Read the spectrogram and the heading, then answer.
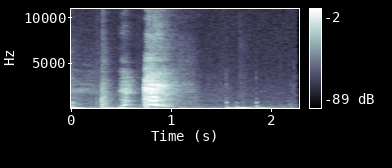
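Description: A person clears their throat: a couple of short rough huffs, one louder raspy burst, then a few softer low grunts trailing off, with no speech.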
